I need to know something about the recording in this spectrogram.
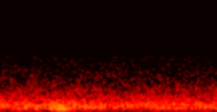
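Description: Low, steady room rumble with a soft low thump about half a second in.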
